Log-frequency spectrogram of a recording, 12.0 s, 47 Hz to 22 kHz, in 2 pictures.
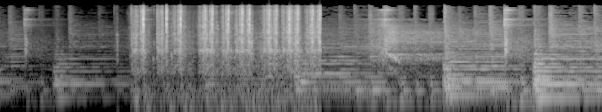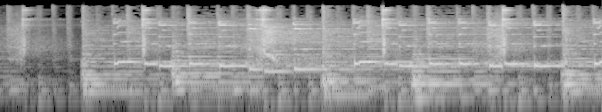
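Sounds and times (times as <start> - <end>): typewriter key clicks: 1.2 - 3.2.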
